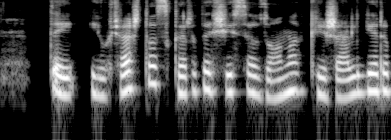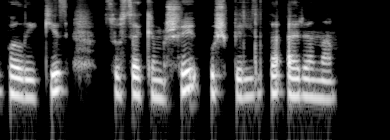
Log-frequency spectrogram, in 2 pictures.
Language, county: Lithuanian, Vilnius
